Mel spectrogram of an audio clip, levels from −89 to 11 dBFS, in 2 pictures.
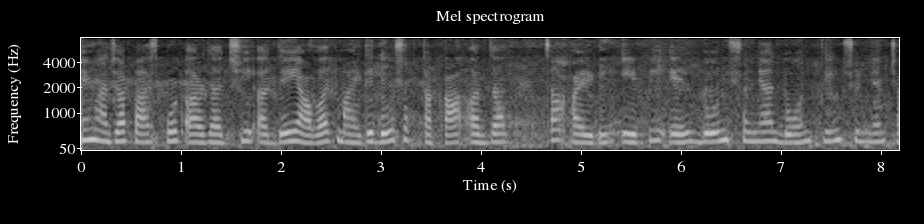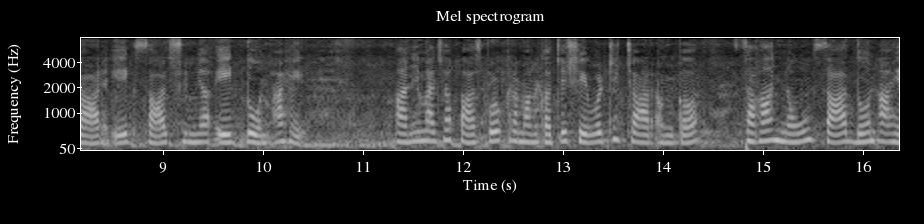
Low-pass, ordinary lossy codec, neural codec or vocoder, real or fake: none; none; codec, 16 kHz, 2 kbps, FreqCodec, larger model; fake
